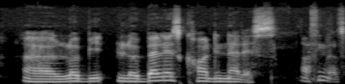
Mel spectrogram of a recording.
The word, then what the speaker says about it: Lobelia cardinalis: So just here, just there, I've got a plant called Lobelis cardinalis. I think that's how you say it. Anyway, let me just double check. Yeah, it's Lobelia cardinalis.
